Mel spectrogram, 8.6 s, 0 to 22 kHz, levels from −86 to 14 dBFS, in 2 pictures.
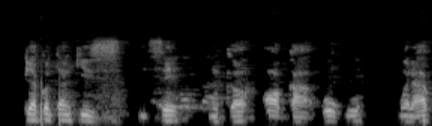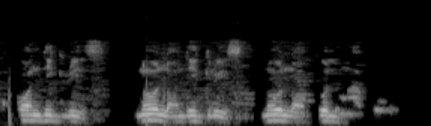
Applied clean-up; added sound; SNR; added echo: none; Knock / Wood; 16 dB; none.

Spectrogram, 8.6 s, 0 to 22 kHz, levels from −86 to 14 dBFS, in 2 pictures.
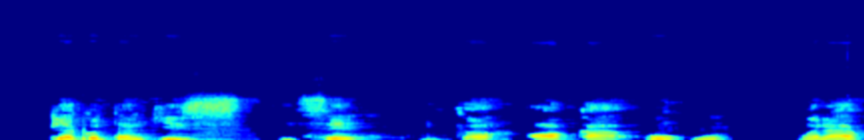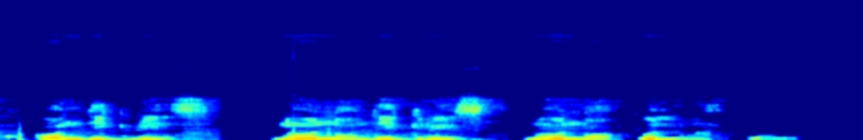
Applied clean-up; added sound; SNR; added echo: neural mask model DeepFilterNet 3.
